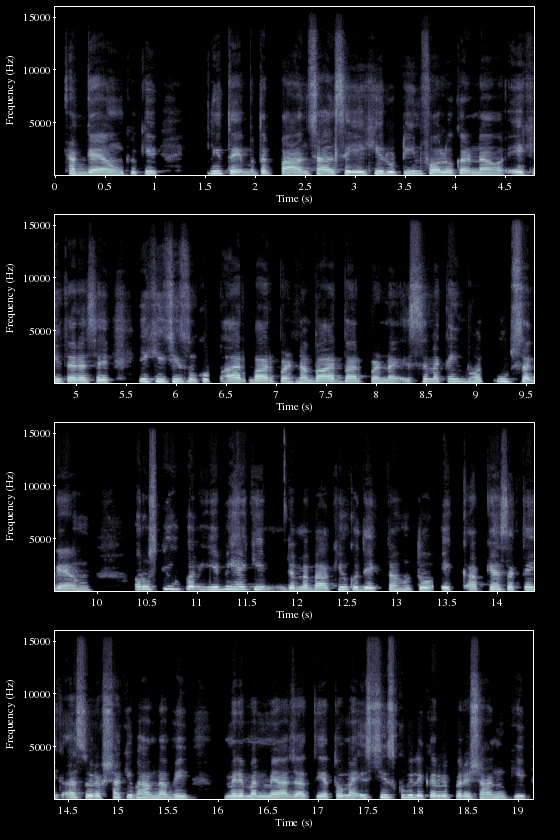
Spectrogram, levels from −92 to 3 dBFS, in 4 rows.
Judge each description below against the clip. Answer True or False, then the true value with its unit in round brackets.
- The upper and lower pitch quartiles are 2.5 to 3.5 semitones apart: True (3.0 semitones)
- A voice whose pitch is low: False (190 Hz)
